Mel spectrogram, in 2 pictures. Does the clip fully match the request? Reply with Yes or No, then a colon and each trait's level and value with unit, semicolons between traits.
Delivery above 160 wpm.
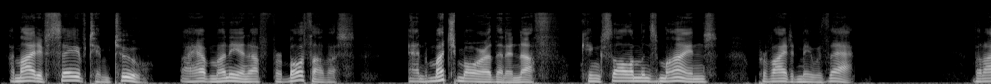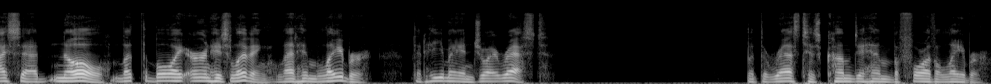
No: average, 155 wpm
